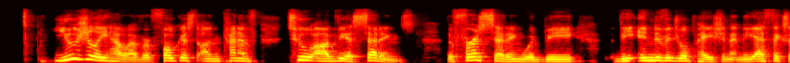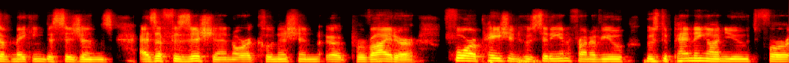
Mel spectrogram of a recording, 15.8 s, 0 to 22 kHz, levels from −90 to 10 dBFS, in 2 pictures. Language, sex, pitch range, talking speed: English, male, 135-170 Hz, 165 wpm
